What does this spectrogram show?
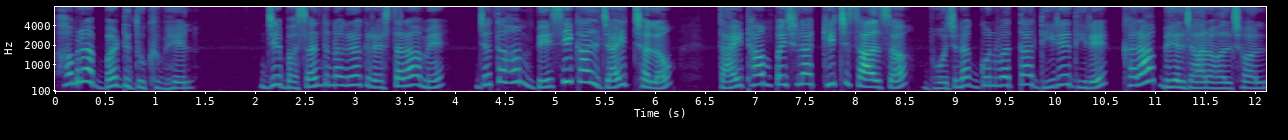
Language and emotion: Maithili, sad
